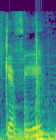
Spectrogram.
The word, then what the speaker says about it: Giphy: I'm like, is it Jiffy or Giphy? – It's Giphy. – Okay. – We say hard correct. – G for hard G's.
